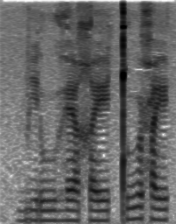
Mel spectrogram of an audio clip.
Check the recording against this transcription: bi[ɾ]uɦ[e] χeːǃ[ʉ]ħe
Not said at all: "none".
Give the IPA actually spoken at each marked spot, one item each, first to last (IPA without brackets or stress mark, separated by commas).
ɾ, ɛ, u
